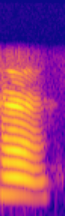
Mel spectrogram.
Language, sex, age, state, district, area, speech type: Bengali, female, 60+, West Bengal, Nadia, rural, conversation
